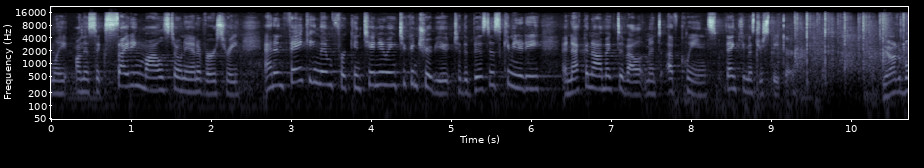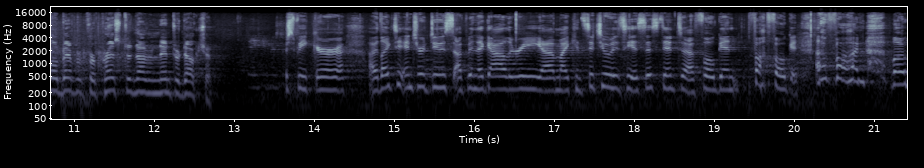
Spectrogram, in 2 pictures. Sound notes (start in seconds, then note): 12.1 applause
